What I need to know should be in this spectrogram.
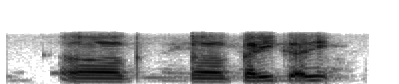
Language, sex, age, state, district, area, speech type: Manipuri, male, 60+, Manipur, Imphal East, rural, conversation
